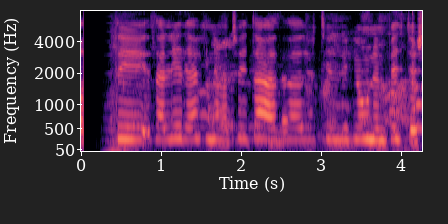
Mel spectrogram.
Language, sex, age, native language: Icelandic, female, 12, Icelandic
